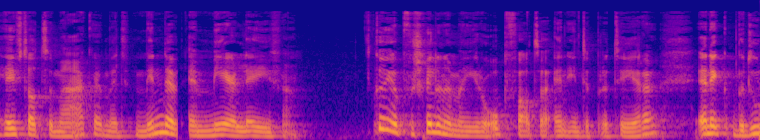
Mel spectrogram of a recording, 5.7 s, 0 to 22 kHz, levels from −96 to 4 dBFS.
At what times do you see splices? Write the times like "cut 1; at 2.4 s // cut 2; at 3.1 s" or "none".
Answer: cut 1; at 1.3 s // cut 2; at 2.8 s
